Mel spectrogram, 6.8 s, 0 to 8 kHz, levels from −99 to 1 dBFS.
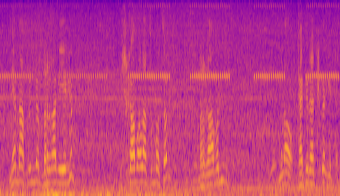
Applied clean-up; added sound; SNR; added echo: none; Cricket; 3 dB; none.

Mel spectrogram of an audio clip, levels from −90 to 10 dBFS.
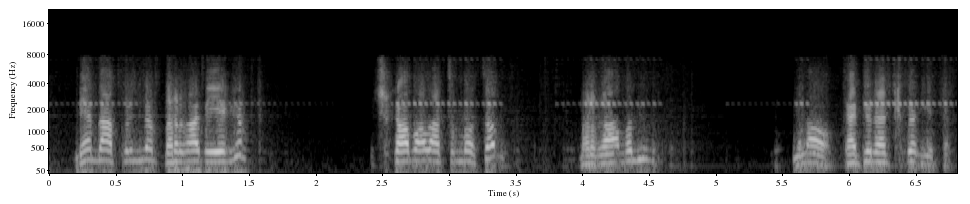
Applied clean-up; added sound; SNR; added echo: neural mask model RNNoise.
